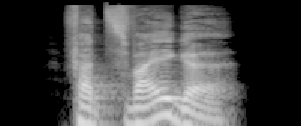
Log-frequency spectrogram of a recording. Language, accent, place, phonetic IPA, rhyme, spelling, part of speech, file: German, Germany, Berlin, [fɛɐ̯ˈt͡svaɪ̯ɡə], -aɪ̯ɡə, verzweige, verb, De-verzweige.ogg
- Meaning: inflection of verzweigen: 1. first-person singular present 2. first/third-person singular subjunctive I 3. singular imperative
